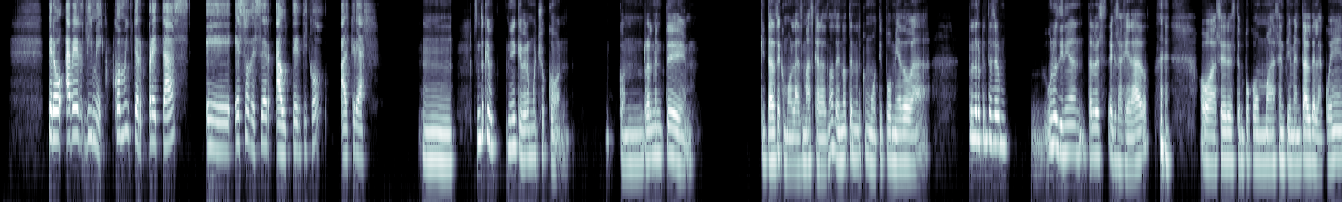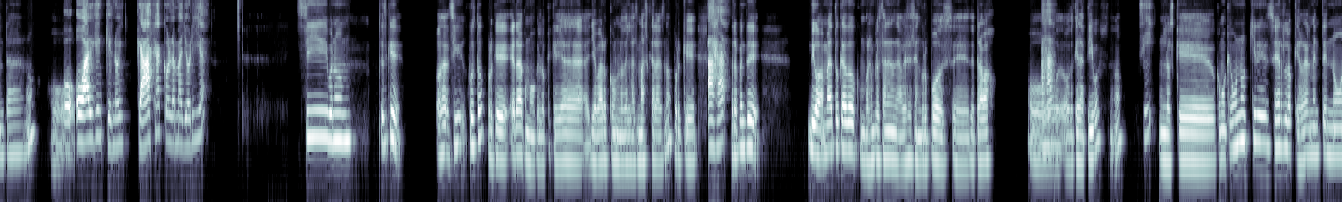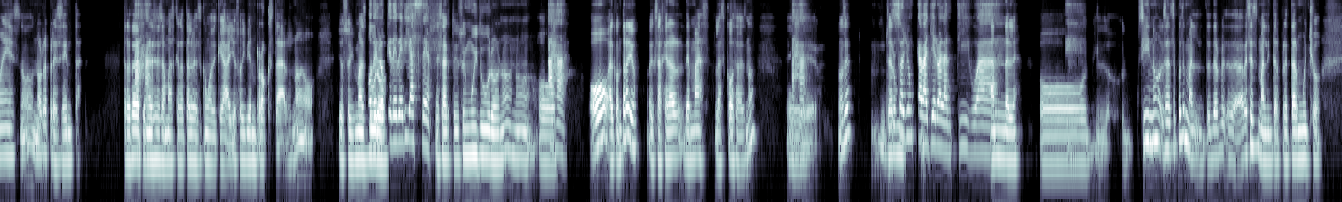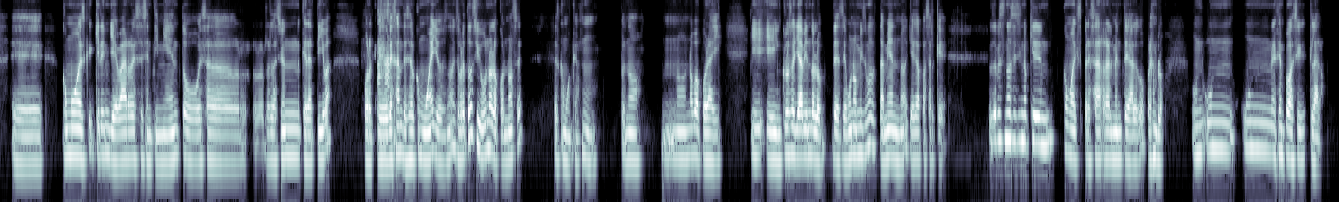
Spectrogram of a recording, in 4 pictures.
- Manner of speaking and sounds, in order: chuckle
- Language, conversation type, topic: Spanish, podcast, ¿Qué significa para ti ser auténtico al crear?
